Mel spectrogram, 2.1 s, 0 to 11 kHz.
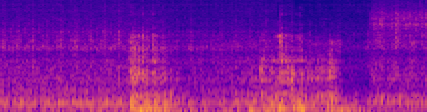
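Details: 1965 Jeep Wagoneer, original 3.8 L 230 cu in overhead-cam carbureted engine, first run after 20 years sitting, after setting valves: short steady low idle with brief blips, firing evenly; normal idle.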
